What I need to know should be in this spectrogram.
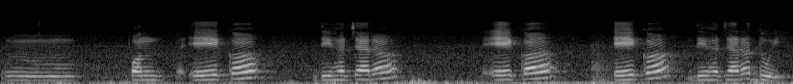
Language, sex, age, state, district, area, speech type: Odia, female, 30-45, Odisha, Ganjam, urban, spontaneous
